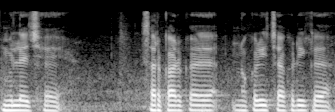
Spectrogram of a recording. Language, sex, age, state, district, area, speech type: Maithili, male, 18-30, Bihar, Madhepura, rural, spontaneous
